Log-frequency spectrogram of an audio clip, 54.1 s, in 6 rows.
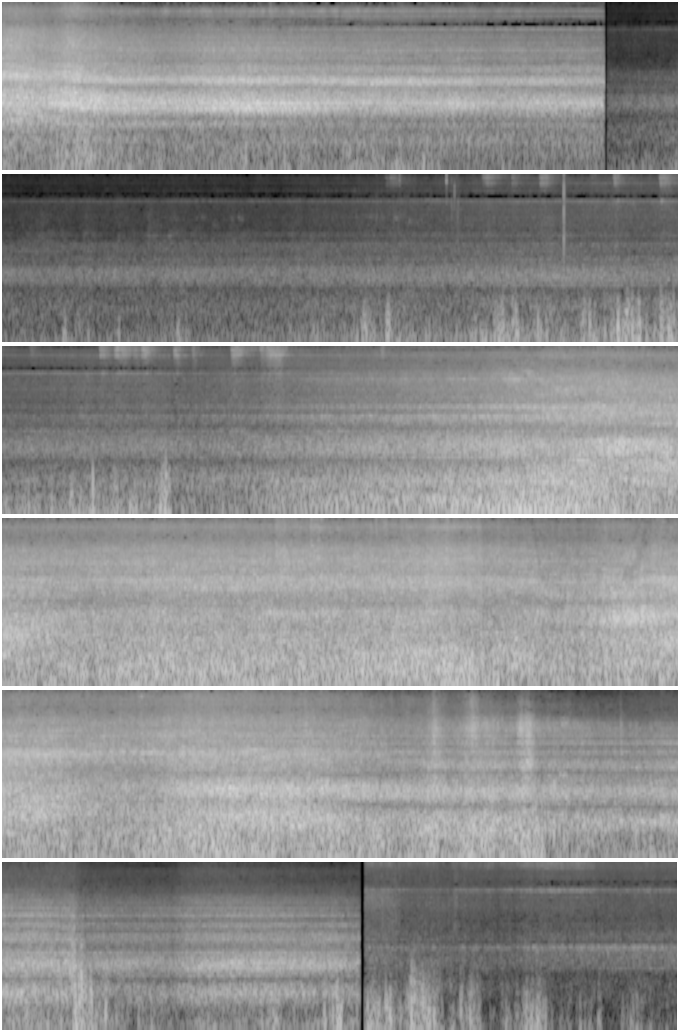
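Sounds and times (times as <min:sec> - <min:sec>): freight train passing: 0:00.0 - 0:54.0.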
